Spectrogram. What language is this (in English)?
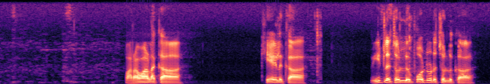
Tamil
